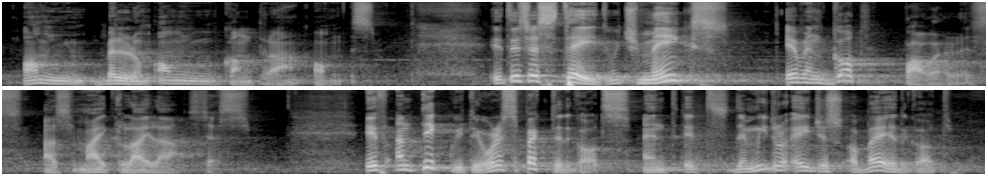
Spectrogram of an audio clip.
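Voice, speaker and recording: The speaker, with a Polish accent, talks at a fairly slow pace with vocal fry. The loudness swings widely and the pitch swings very widely. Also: man, medium pitch for a man. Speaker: professor. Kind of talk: lecture read from text. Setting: academic forum. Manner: halting, reading aloud.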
